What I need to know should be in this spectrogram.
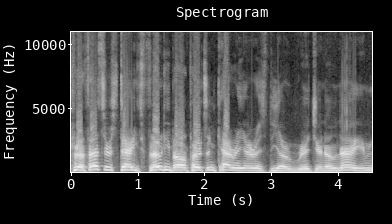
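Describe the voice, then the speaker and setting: A put-on character voice with a pompous tone at a moderate pace. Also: man, high pitch for a man. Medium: read story. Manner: pompous, formal.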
